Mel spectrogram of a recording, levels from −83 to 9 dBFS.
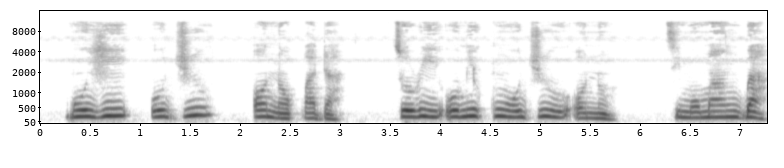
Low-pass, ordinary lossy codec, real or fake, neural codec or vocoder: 14.4 kHz; MP3, 48 kbps; real; none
